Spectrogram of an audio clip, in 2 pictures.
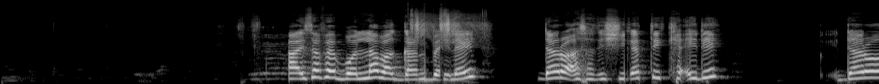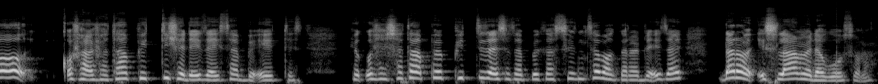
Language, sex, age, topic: Gamo, female, 25-35, government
